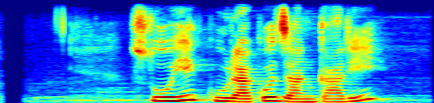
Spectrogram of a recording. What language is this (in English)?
Nepali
